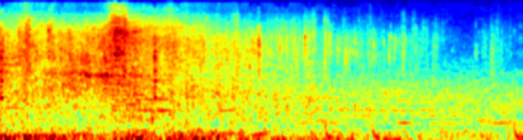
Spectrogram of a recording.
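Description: An Incendio fire spell blasts in Hogwarts Legacy as a dense, loud, continuous roaring burst that fills the whole moment and slowly thins out toward the end, with no talk over it.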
